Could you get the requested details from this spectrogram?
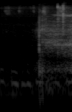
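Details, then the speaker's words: Simulated severe-to-profound right-sided hearing loss (mild/moderate on the left): speech played through the right side is reduced to a barely audible, muffled murmur with no clear words. "So for most of you watching that, you would assume that there was absolutely no sound at all. From my side, I can hear a very quiet murmur. So there is some simulation going on there, but it's very difficult to pick up."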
